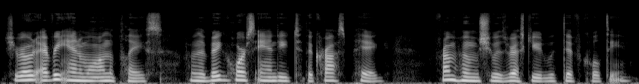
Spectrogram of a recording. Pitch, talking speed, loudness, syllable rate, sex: 170 Hz, 215 wpm, -18 LUFS, 6.0 syllables/s, female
